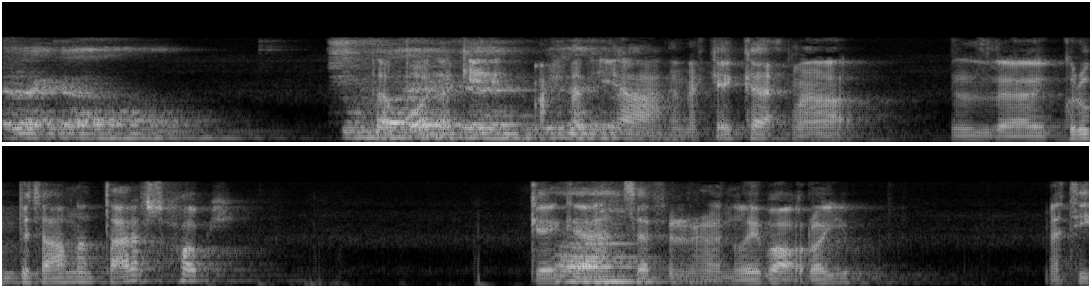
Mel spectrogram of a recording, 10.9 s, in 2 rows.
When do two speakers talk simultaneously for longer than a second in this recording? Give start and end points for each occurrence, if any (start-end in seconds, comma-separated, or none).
1.8-3.1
